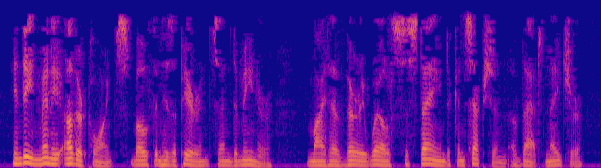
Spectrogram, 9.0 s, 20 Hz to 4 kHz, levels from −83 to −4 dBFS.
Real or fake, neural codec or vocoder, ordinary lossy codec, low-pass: real; none; MP3, 16 kbps; 3.6 kHz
